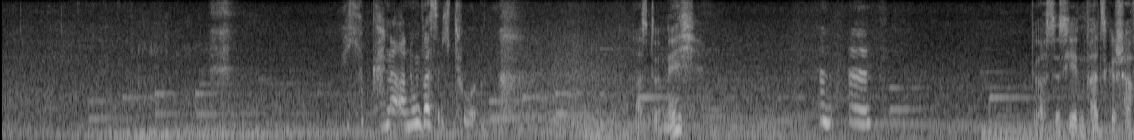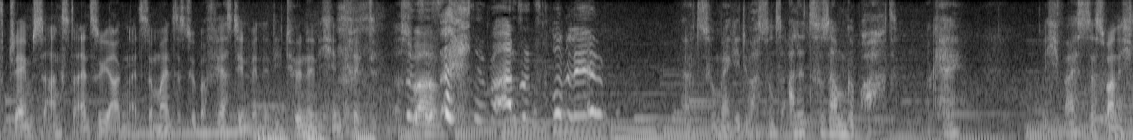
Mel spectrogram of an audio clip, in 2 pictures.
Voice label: Drama; The High Note; LOFT VOICES

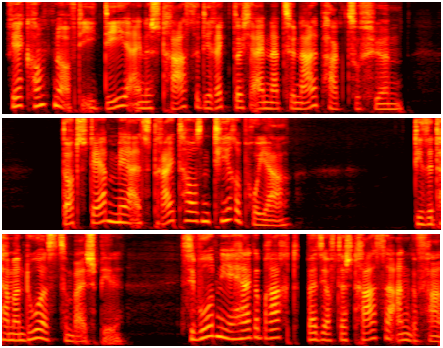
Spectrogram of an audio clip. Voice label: Voice Over Tamanduas; LOFT VOICES

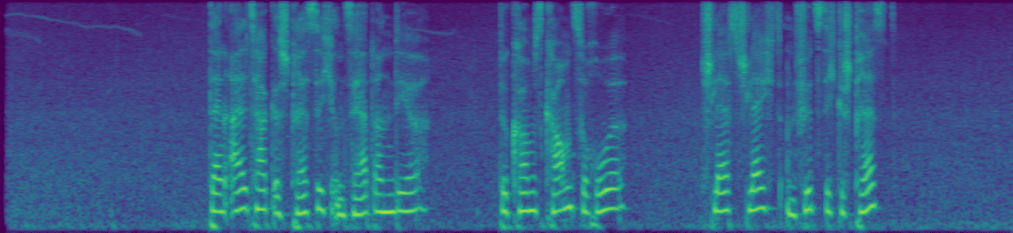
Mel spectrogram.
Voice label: Meditation; AOK

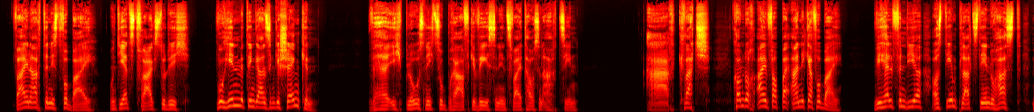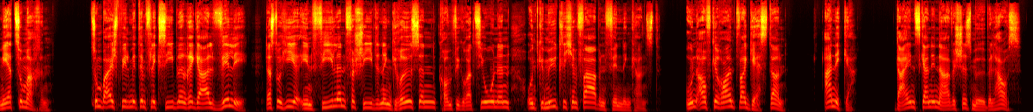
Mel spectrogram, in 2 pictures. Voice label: German w Swedish Accent Commercial

